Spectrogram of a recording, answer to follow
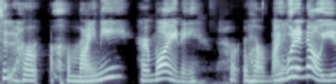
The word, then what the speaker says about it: Hermione: Hermione Granger.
